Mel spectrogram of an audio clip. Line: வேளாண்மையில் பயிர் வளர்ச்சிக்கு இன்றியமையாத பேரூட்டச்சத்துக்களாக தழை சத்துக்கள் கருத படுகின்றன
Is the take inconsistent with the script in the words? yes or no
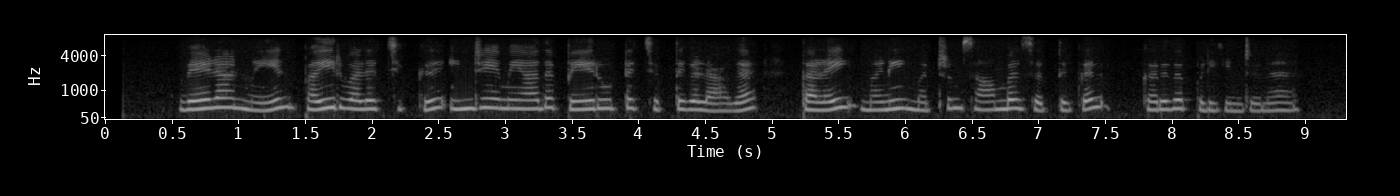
yes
